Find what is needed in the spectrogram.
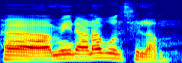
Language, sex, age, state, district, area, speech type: Bengali, male, 30-45, West Bengal, Birbhum, urban, spontaneous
